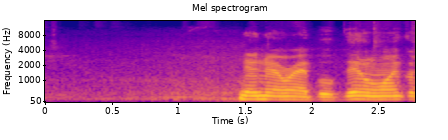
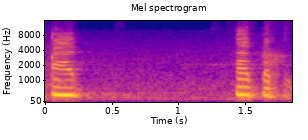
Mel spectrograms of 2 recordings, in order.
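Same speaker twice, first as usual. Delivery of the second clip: much higher, louder squeak; squeaky boops; 4 dB louder than usual. Real, not acted. Booping the dog's nose.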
